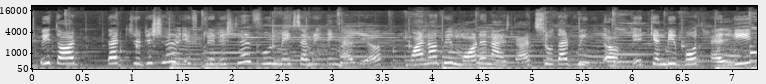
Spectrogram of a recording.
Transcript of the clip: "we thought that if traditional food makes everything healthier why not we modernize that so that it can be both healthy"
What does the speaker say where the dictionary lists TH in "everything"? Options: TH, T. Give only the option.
T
